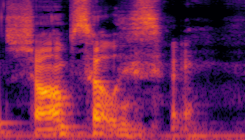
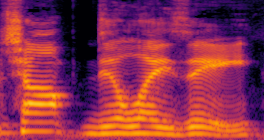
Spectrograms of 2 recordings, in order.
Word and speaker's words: Champs-Élysées: Now, on Bastille Day, the Champs-Élysées, did I say that right? – Champs-Élysées. The big street. – The Champs-Élysées.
